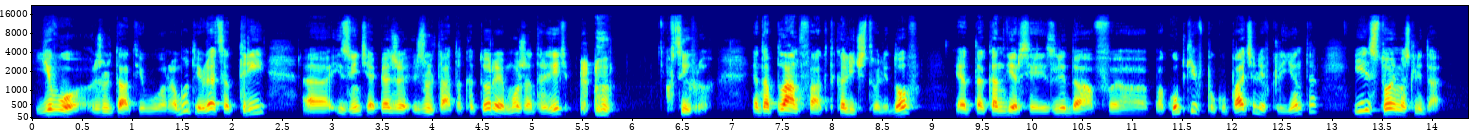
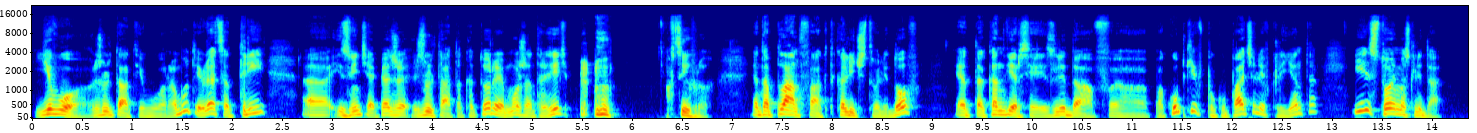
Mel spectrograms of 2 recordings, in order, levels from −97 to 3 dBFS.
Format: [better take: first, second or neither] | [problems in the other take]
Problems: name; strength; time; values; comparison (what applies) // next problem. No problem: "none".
second | thin; very; fading below 400 Hz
